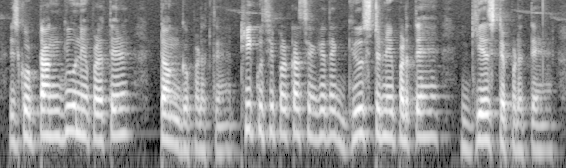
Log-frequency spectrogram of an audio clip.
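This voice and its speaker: A woman teaching pronunciation rules in a tutorial, repeating each point slowly and step by step. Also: fairly low pitch, mellow. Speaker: English teacher.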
